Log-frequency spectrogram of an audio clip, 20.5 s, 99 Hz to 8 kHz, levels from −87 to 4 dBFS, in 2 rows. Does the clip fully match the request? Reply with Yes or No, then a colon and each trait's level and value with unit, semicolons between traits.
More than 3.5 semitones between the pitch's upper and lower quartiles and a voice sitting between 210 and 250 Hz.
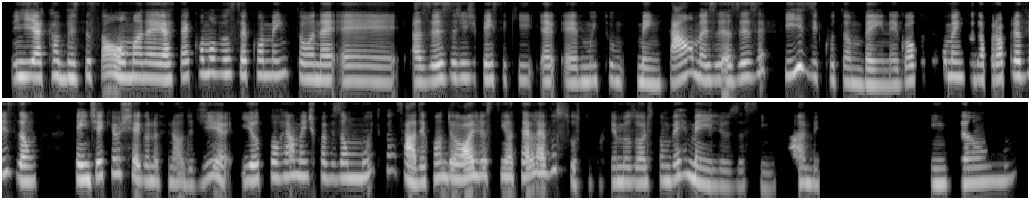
Yes: average, 4.1 semitones; high, 235 Hz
